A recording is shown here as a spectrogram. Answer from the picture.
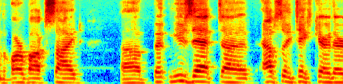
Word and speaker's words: Musette: And Musette.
